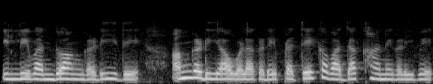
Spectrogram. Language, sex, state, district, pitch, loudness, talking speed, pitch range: Kannada, female, Karnataka, Bidar, 250 Hz, -16 LUFS, 110 wpm, 240-260 Hz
